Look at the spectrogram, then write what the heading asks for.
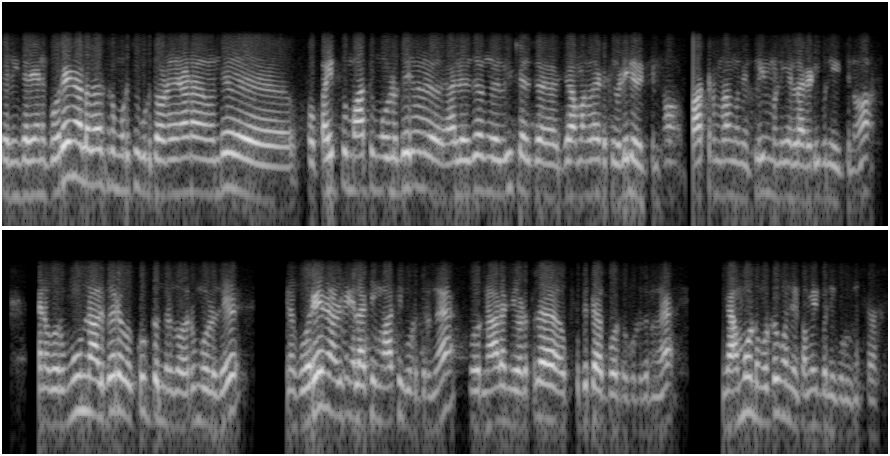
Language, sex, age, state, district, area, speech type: Tamil, male, 45-60, Tamil Nadu, Ariyalur, rural, conversation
